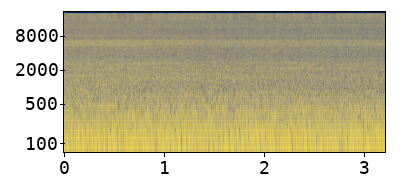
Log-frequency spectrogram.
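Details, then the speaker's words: 1961 Chevrolet Bel Air, 283 V8 with recently remanufactured Turbo 350 automatic, hood open: steady, even low idle rumble with no motor noise, ticking, tapping or exhaust leaks; smooth and healthy. "i said sounds good listen to what you don't hear you don't hear any motor noise exhaust leaks in like that"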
